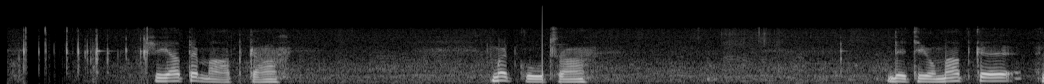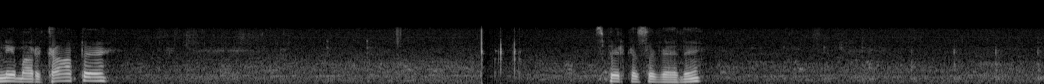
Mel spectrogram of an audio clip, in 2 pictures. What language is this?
Romanian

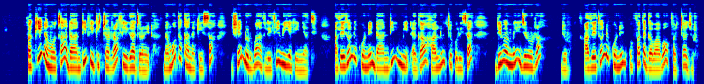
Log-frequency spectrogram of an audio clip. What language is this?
Oromo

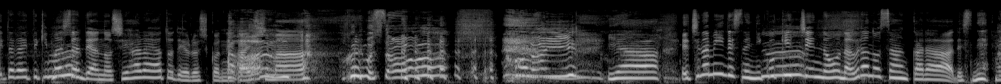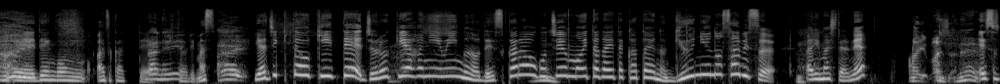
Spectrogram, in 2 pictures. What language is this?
Japanese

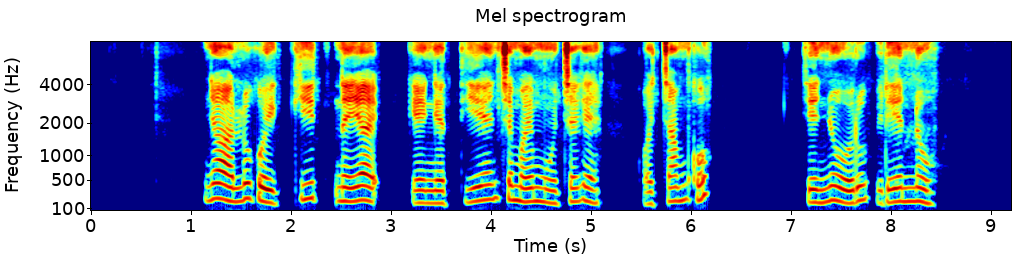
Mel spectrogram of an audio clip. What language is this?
Kalenjin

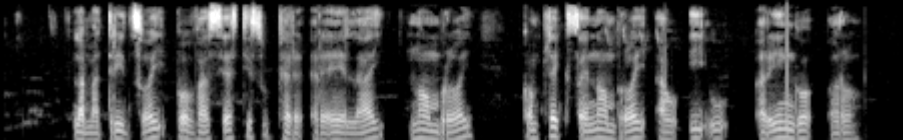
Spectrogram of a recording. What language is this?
Esperanto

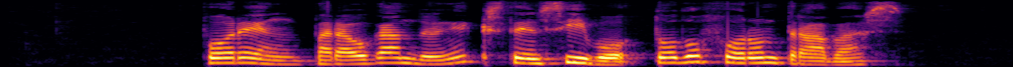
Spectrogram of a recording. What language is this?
Galician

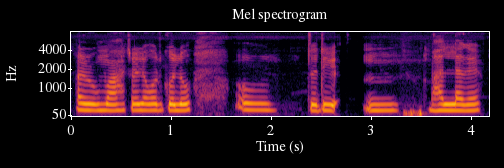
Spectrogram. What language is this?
Assamese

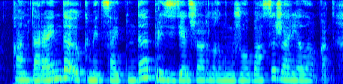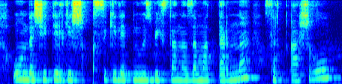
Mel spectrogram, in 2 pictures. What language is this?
Kazakh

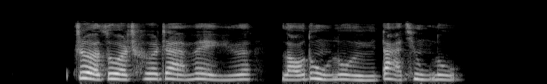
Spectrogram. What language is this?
Chinese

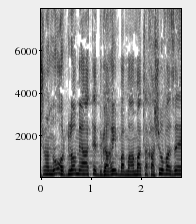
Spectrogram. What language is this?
Hebrew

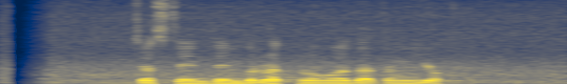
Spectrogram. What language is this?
Javanese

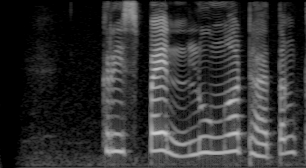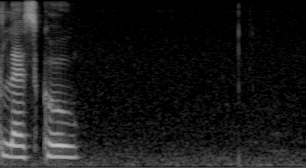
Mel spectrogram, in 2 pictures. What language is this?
Javanese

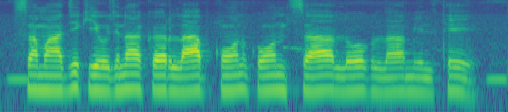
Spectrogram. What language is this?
Chhattisgarhi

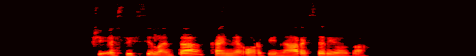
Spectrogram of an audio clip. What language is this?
Esperanto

